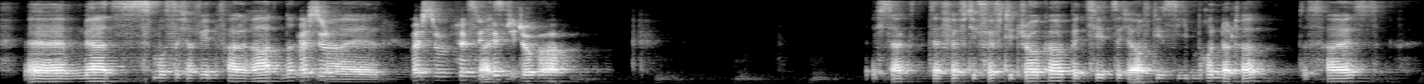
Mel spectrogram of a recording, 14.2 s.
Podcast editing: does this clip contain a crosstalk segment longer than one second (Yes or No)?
No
